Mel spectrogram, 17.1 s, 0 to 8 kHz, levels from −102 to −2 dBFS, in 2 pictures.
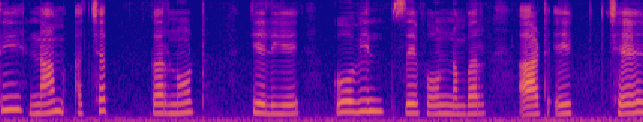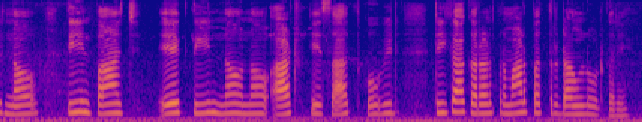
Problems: background sounds at intervals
